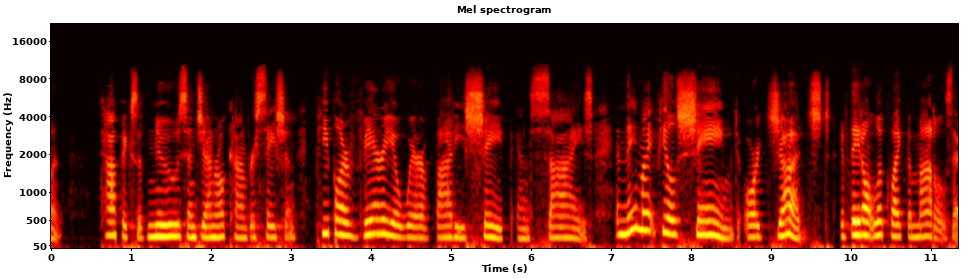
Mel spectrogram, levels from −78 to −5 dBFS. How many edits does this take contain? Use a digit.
2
